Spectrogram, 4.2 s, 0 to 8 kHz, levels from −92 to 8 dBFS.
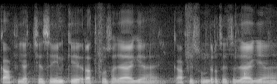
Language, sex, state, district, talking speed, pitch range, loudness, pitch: Hindi, male, Bihar, Katihar, 215 wpm, 105-115 Hz, -18 LUFS, 110 Hz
